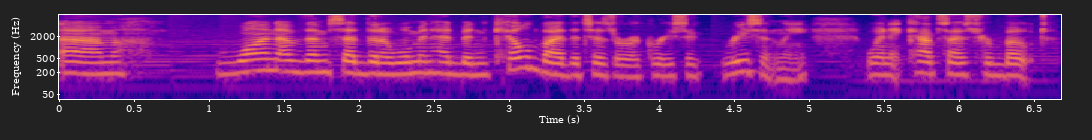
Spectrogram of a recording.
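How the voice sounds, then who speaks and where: A woman's voice: fairly low pitch, steady tone, moderate pace, fairly bright tone. A young woman hosting a video, reading from an article in a casual way, with ums and restarts. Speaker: YouTube host. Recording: faint background music.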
